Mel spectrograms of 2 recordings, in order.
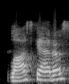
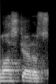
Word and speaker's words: Los Gatos: service got us go say it right Los Gatos auto service yeah you my Southern drawl so thank you going les gotta service this is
